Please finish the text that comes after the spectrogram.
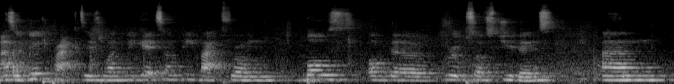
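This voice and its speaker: Woman, student panelist, earnest, conversational, frequent um pauses, echoey conference hall, distant mic. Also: mid-range voice, darkish tone, slight background noise. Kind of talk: prepared panel speech.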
